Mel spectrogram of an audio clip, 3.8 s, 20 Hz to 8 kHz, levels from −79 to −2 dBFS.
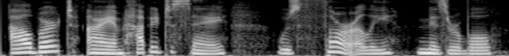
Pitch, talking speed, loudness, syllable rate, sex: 200 Hz, 140 wpm, -18 LUFS, 5.2 syllables/s, female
